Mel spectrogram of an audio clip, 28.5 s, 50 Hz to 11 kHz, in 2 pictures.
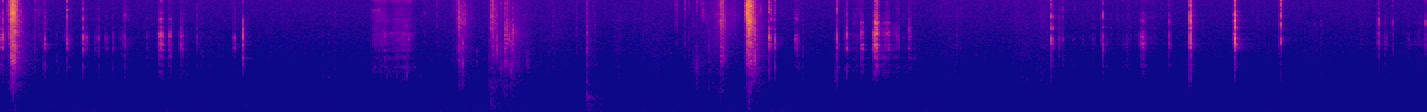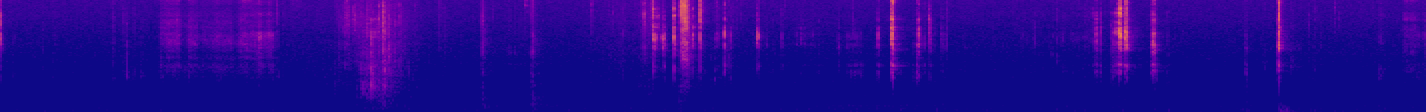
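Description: Vanes being pushed by hand into the rotor slots of a 200-4R transmission front pump, and the rotor being turned to seat them: faint, irregular small metallic clicks and short scrapes, a few seconds apart.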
